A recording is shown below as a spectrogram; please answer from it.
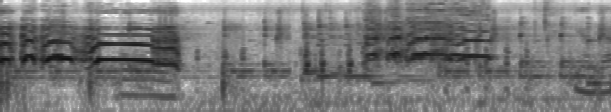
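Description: A rooster crows loudly, the crow ending in a long held note just under two seconds in, and a second crow follows about three and a half seconds in.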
